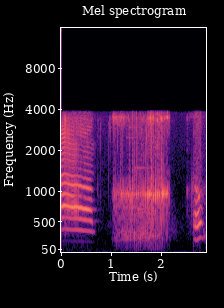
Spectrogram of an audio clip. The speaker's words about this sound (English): Somebody's snoring. Sound like they're snoring, huh? That yeah. might be him.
